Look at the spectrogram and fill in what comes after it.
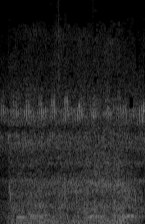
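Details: Many crickets chirp together at night in a steady, high, ringing trill beside a river in forest at Rajaji National Park, India, with nightjars also calling.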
